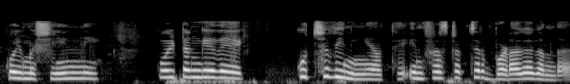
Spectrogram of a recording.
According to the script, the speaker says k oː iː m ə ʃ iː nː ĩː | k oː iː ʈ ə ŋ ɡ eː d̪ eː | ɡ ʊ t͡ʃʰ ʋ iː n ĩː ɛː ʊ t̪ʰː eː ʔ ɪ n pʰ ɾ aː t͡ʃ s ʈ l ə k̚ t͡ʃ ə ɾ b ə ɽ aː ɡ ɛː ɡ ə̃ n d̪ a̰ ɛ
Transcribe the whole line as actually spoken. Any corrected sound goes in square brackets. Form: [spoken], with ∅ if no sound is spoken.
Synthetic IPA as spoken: k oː iː m ə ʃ iː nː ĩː | k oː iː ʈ ə ŋ ɡ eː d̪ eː | [k] ʊ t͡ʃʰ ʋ iː n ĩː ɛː ʊ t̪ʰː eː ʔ ɪ n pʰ ɾ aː [∅] s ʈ [ɾ] ə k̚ t͡ʃ ə ɾ b ə ɽ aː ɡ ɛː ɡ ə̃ n d̪ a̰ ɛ

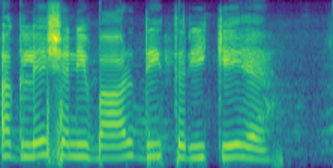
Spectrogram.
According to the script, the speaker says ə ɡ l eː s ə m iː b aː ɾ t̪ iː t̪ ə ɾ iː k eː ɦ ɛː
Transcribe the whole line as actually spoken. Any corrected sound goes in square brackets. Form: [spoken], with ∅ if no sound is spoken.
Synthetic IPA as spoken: ə ɡ l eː [ʃ] ə [n] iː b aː ɾ [d̪] iː t̪ ə ɾ iː k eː ɦ ɛː

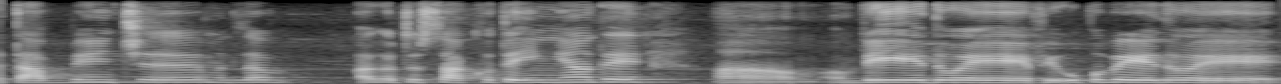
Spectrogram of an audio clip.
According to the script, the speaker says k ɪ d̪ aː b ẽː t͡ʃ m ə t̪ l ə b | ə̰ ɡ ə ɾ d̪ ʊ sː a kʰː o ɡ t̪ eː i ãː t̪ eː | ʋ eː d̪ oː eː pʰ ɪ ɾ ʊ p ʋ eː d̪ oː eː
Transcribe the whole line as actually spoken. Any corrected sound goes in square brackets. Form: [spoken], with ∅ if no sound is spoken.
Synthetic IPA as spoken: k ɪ [t̪] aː b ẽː t͡ʃ m ə t̪ l ə b | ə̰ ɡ ə ɾ [t̪] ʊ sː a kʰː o [∅] t̪ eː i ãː t̪ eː | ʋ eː d̪ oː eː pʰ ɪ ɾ ʊ p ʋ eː d̪ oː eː

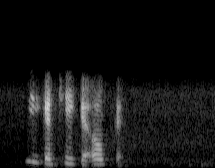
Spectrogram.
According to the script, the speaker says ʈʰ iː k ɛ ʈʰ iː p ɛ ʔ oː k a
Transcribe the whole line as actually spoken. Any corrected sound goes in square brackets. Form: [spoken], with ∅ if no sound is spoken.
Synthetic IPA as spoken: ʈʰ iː k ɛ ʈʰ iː [k] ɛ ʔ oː k [e]

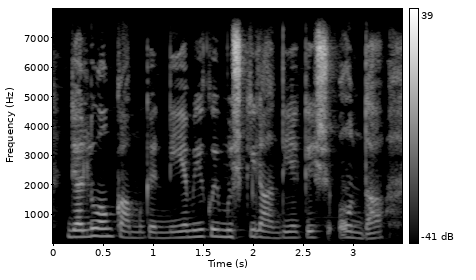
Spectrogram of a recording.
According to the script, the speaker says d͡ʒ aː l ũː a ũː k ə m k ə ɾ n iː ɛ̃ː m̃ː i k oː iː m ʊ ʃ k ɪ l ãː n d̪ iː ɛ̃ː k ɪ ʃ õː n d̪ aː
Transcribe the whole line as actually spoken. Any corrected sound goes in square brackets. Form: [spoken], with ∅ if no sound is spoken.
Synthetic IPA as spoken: d͡ʒ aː l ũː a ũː k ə m k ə ɾ n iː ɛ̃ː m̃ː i k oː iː m ʊ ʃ k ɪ l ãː n d̪ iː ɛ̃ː k ɪ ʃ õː n d̪ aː

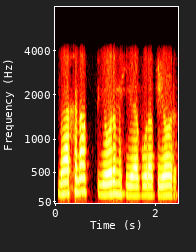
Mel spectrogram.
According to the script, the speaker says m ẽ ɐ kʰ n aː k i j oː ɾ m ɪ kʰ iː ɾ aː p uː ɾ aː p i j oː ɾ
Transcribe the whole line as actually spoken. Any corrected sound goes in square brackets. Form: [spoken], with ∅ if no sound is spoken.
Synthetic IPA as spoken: m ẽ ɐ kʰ n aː [p] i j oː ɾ m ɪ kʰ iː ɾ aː p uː ɾ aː p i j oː ɾ

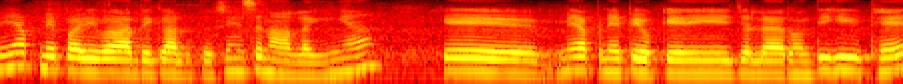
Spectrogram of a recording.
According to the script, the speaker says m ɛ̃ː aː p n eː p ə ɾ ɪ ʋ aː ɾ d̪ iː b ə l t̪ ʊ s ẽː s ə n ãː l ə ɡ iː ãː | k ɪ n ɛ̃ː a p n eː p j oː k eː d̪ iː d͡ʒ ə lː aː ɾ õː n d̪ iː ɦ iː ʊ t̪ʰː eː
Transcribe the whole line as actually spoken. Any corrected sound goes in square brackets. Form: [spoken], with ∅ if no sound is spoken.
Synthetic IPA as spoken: m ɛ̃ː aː p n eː p ə ɾ ɪ ʋ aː ɾ d̪ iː [ɡ] ə l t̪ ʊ s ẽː s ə n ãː l ə ɡ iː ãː | k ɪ [m] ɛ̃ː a p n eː p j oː k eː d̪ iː d͡ʒ ə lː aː ɾ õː n d̪ iː ɦ iː ʊ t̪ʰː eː

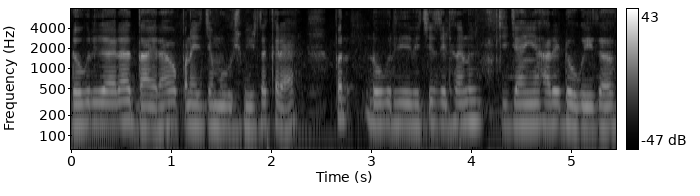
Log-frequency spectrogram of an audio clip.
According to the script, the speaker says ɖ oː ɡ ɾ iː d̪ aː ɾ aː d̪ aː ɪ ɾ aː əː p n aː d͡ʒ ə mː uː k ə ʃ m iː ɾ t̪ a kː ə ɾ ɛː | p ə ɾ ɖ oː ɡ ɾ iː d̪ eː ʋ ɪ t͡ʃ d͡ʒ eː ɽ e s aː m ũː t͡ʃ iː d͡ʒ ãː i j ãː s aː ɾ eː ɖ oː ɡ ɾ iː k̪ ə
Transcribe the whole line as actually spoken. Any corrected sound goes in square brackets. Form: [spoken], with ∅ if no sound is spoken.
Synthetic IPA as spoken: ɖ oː ɡ ɾ iː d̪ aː ɾ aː d̪ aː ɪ ɾ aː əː p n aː d͡ʒ ə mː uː k ə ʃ m iː ɾ t̪ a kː ə ɾ ɛː | p ə ɾ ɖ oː ɡ ɾ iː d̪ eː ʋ ɪ t͡ʃ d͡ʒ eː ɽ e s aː [n] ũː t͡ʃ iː d͡ʒ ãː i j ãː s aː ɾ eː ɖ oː ɡ ɾ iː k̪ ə

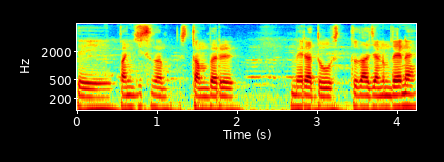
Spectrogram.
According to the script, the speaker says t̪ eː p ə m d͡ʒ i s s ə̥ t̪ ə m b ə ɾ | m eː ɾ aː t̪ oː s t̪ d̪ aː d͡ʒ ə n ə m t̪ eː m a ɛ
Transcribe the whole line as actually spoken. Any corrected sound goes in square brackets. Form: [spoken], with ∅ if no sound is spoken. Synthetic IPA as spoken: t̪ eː p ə [ɲ] d͡ʒ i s s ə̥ t̪ ə m b ə ɾ | m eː ɾ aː [d̪] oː s t̪ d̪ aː d͡ʒ ə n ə m [d̪] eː [n] a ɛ

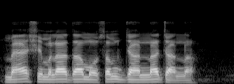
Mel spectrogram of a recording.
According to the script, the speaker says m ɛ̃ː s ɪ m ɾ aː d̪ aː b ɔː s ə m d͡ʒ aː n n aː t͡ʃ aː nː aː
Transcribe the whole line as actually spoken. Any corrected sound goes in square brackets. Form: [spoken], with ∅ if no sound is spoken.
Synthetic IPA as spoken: m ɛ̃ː [ʃ] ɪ m [l] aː d̪ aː [m] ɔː s ə m d͡ʒ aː n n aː t͡ʃ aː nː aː

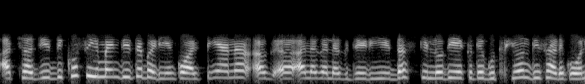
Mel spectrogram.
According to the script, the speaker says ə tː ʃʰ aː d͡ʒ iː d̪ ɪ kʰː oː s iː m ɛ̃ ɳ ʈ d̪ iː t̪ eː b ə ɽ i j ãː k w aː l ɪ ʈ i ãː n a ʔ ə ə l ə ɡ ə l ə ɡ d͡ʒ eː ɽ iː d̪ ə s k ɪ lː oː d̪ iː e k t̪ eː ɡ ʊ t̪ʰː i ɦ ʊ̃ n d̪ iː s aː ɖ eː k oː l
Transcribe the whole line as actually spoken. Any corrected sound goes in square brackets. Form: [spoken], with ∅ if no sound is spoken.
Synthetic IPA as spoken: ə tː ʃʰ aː d͡ʒ iː d̪ ɪ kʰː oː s iː m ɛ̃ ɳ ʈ d̪ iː t̪ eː b ə ɽ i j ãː k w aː l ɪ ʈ i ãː n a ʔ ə ə l ə ɡ ə l ə ɡ d͡ʒ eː ɽ iː d̪ ə s k ɪ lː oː d̪ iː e k t̪ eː ɡ ʊ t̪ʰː i ɦ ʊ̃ n d̪ iː s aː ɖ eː k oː l

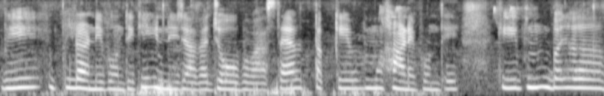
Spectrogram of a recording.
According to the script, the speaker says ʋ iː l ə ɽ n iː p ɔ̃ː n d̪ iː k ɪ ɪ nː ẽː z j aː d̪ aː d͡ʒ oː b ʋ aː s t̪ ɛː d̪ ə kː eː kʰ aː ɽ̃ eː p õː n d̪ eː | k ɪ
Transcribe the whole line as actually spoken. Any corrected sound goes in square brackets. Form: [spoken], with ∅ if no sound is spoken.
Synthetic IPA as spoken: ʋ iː l ə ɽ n iː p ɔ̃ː n d̪ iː k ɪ ɪ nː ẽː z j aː d̪ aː d͡ʒ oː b ʋ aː s t̪ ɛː [t̪] ə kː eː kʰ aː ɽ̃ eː p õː n d̪ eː | k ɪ

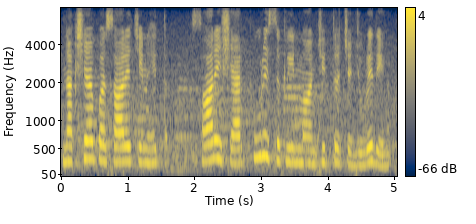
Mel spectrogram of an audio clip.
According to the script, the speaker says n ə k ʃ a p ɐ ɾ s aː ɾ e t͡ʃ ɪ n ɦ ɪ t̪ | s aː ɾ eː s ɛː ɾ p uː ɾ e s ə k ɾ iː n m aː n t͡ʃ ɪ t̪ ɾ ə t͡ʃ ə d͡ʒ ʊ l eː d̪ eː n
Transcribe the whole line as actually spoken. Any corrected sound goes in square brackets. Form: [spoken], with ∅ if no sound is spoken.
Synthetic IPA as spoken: n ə k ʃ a p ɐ ɾ s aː ɾ e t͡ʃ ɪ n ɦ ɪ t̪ | s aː ɾ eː [ʃ] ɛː ɾ p uː ɾ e s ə k ɾ iː n m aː n t͡ʃ ɪ t̪ ɾ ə t͡ʃ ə d͡ʒ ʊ [ɽ] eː d̪ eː n

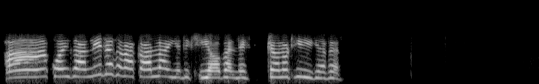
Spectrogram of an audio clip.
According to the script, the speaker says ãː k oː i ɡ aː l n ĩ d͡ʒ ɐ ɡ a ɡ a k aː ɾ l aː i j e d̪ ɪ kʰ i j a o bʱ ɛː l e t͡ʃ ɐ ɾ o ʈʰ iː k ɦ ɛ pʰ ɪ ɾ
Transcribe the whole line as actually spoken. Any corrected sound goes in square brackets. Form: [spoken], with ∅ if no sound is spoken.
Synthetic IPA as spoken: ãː k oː i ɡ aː l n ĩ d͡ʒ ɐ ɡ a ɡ a k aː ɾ l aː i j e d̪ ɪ kʰ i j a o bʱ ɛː l e t͡ʃ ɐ [l] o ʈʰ iː k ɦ ɛ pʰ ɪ ɾ

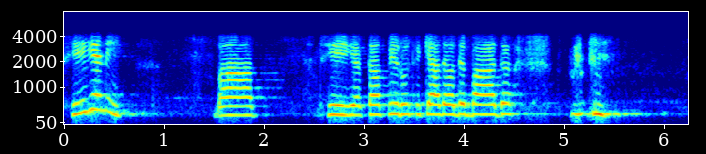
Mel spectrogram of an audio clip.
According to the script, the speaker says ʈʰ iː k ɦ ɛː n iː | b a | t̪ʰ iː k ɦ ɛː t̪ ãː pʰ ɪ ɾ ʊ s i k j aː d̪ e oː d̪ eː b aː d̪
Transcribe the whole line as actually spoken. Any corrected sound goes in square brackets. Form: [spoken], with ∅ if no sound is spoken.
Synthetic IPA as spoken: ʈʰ iː k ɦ ɛː n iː | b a | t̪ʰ iː k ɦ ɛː t̪ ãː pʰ ɪ ɾ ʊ s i k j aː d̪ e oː d̪ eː b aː d̪

